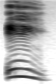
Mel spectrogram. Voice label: "E", alphabet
